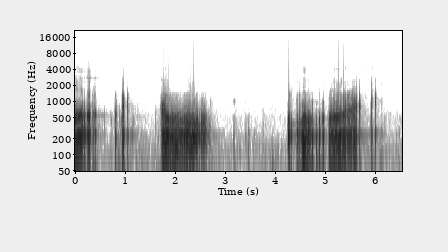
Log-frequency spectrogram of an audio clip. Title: Spinel’s stomach growling (request) (READ DESCRIPTION FOR REQUESTS)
